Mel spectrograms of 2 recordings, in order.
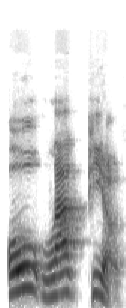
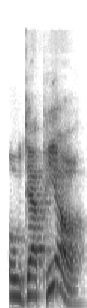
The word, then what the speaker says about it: Oladipo: Odepilo? No. Odapio. Odapio. Thank you, Tammy. Oladipo. Oladipo. Oladipo.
